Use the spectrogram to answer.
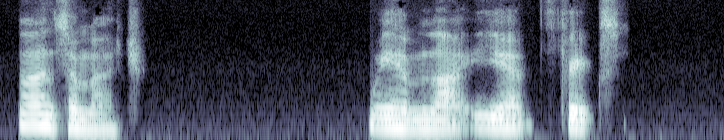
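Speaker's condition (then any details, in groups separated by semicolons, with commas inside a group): Multiple sclerosis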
